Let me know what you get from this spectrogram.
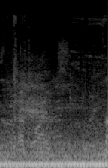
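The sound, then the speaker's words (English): Steady, loud low-pitched engine drone from inside a busy moving coach bus heading to Sheffield, a constant rumble filling the cabin, with faint murmuring voices beneath it. “So we're on the monkey bus. We're heading down to Sheffield. The bus is busy, but a little bit subdued in atmosphere.”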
